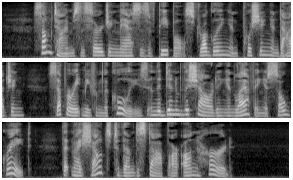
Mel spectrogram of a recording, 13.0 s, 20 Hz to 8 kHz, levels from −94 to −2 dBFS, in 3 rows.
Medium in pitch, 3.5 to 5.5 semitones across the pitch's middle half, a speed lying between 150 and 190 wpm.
Yes: medium, 180 Hz; average, 4.6 semitones; average, 165 wpm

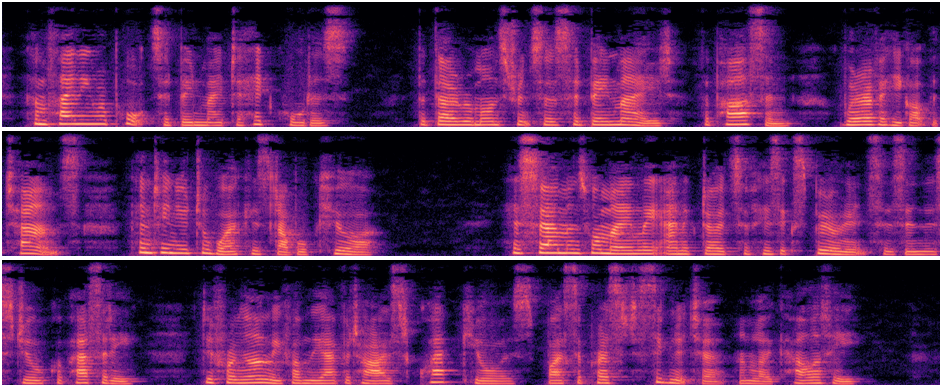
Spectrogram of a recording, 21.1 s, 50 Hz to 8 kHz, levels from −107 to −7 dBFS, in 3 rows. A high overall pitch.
Yes: high, 195 Hz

